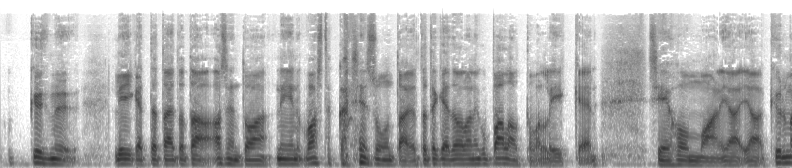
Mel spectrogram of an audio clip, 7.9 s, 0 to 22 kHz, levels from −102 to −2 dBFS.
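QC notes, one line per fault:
No faults detected in this clip.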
